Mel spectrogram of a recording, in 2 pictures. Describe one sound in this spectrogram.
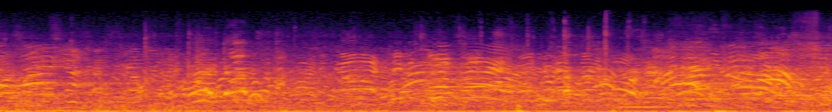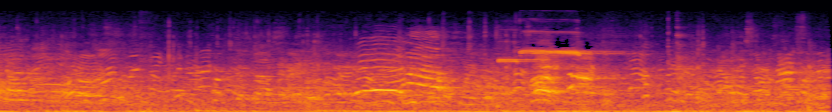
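Young women shout and call out to each other outdoors across an open field.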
